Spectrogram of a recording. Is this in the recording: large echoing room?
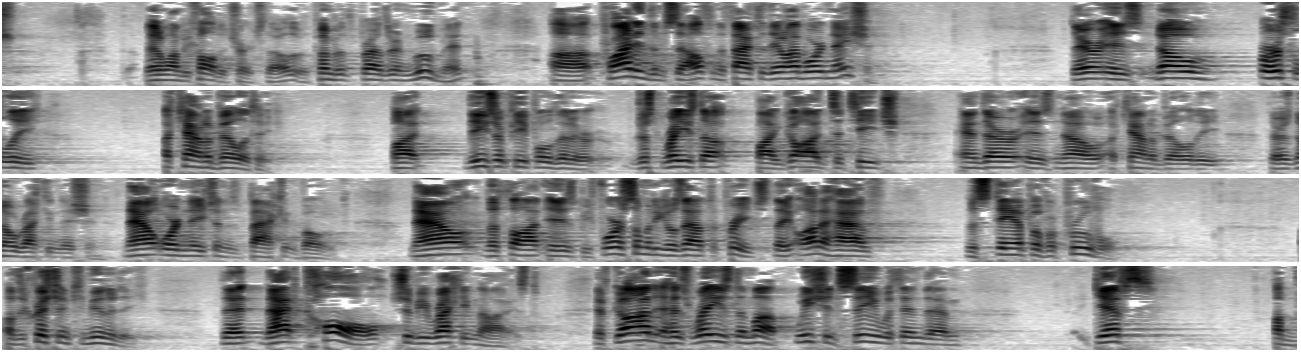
yes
